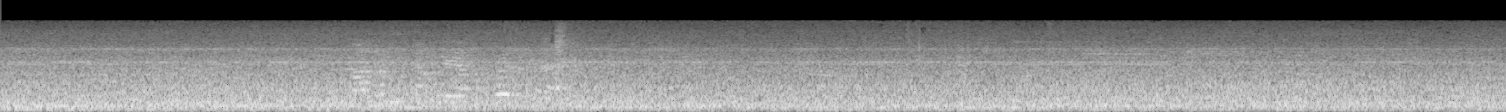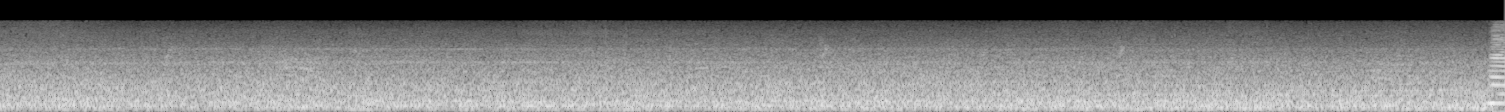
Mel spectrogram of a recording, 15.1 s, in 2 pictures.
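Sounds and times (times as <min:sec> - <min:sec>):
train mechanical hum: 0:00.0 - 0:15.0.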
